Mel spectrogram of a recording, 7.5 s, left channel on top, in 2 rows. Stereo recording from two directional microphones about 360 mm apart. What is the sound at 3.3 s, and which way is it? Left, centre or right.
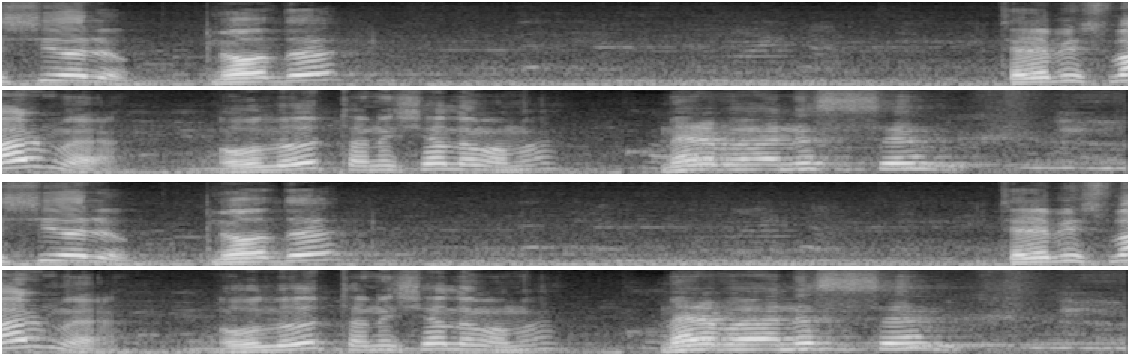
A man's voice, centre.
